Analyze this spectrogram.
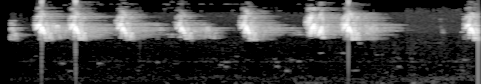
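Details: Spanish sparrow in a bramble somewhere in Greece, recorded in the same area: a run of bright, chirpy notes about two per second, each a short sharp chirp with a slight trill after it, and nothing else heard.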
